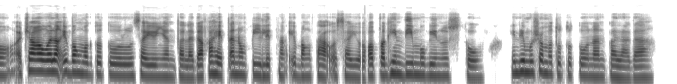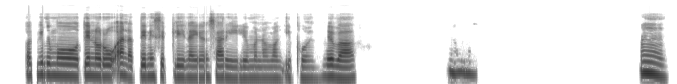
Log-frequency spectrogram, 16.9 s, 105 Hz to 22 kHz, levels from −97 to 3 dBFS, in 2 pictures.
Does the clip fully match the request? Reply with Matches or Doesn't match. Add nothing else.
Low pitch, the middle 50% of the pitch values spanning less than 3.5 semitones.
Doesn't match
